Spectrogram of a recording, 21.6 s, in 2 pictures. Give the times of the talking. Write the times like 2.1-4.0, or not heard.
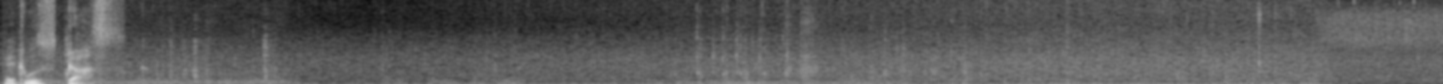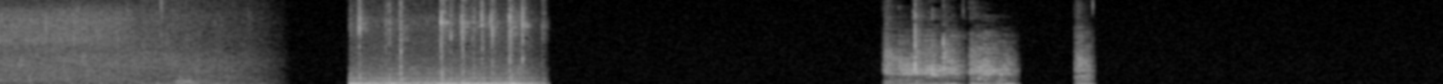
0.0-1.3.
